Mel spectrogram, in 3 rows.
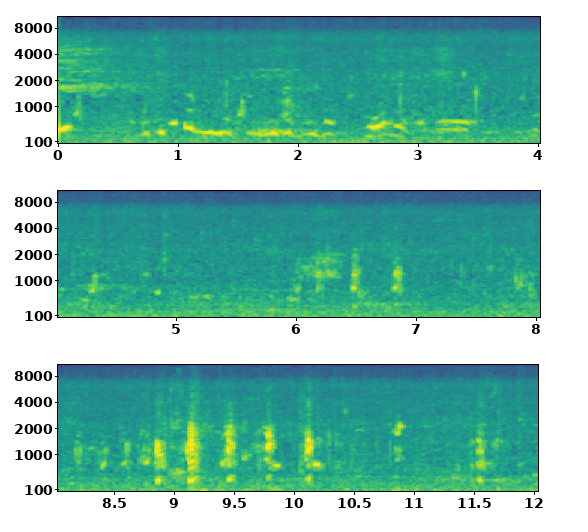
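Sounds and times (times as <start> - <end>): ducks quacking: 6.0 - 7.0, 7.8 - 12.0.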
